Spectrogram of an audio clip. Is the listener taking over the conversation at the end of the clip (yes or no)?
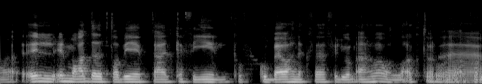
yes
